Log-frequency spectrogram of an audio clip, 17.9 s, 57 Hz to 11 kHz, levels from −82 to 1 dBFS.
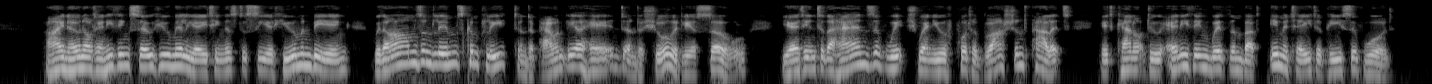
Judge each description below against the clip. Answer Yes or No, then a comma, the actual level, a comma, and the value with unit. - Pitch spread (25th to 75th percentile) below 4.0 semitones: No, average, 5.1 semitones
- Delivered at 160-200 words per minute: Yes, average, 170 wpm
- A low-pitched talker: No, medium, 150 Hz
